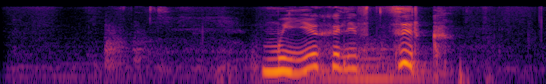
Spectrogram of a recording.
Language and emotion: Russian, positive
